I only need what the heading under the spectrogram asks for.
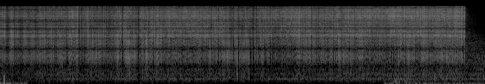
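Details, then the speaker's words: MIG welder, short-circuit welding with gas, wire speed turned up past the setting matched to the voltage: harsh, crackling arc with uneven pops; wire feed speed too fast, to be turned back down. "right, that was too fast, so now we'll put it back down where it just was."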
